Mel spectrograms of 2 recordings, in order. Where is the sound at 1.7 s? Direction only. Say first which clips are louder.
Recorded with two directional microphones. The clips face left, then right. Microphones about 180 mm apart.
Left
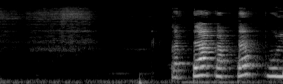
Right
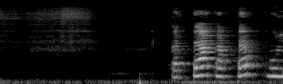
Left 2 dB; 50° left (ahead or behind).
